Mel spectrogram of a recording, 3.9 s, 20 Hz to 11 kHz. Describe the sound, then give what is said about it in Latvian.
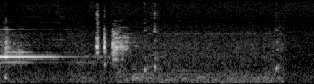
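A brief electronic chime of a parliament voting bell rung before a vote on a proposal: a steady tone fades out at the start, followed by a few quick bright tonal bursts, then quiet hum. “Lūdzu zvanu, balsosim par 41. frakcijas saskaņu iesniegto priekšlikumu.”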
